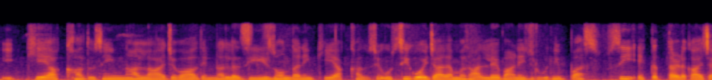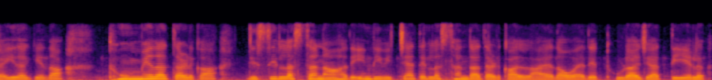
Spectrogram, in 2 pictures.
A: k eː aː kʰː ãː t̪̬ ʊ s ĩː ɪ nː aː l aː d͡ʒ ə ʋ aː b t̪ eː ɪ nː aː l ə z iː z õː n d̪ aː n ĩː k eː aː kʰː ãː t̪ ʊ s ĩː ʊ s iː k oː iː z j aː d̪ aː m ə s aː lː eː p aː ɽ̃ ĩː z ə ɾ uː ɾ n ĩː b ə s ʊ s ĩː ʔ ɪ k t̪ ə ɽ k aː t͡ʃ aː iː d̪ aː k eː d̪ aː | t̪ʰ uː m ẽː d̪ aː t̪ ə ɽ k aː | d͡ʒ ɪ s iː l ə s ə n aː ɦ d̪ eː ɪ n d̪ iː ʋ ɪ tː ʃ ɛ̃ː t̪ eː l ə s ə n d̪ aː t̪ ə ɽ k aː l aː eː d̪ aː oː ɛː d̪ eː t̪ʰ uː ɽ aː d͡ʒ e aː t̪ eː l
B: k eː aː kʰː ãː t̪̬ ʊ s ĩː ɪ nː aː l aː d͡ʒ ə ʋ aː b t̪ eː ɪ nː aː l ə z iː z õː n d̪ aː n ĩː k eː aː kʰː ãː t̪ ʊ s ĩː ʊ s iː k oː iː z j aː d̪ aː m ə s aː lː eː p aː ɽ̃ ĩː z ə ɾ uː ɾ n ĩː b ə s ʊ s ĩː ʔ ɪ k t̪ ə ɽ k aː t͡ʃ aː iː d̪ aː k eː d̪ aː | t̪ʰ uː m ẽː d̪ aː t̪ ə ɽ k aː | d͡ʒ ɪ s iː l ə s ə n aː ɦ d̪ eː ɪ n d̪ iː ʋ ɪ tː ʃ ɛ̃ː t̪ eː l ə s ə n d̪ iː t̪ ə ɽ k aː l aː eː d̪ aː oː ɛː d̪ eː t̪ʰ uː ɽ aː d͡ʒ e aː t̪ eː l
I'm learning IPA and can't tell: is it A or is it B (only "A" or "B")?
A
